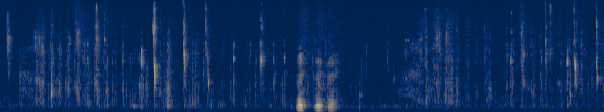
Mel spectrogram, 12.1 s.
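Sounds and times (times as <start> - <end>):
chewing fries with crackling clicks: 0.1 - 5.8, 7.2 - 12.0.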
